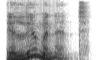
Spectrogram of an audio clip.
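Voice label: "illuminant", British English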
